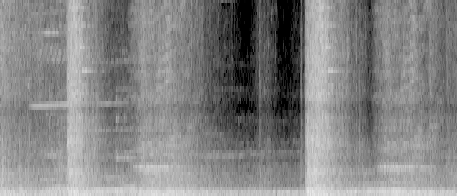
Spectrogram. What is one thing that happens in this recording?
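A blade slashes and strikes an enemy.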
